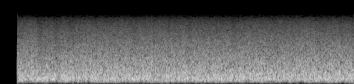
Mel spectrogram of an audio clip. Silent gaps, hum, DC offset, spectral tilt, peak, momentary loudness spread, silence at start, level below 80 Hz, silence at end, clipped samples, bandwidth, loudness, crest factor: none; none; under 0.1%; -5.5 dB/octave; 0 dBFS; 1 LU; 0.15 s; -54 dBFS; 0 s; under 0.1%; 11 kHz; -14 LUFS; 14 dB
